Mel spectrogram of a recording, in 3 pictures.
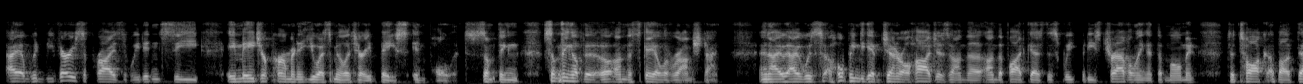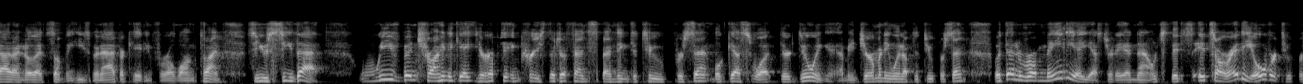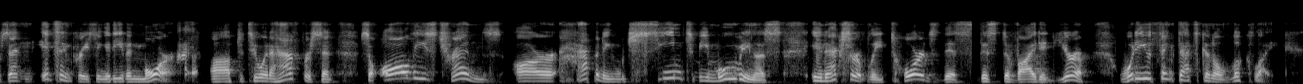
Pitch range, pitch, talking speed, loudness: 115-180 Hz, 135 Hz, 230 wpm, -24 LUFS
